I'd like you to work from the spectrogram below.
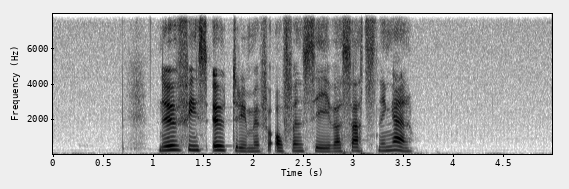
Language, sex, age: Swedish, female, 25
